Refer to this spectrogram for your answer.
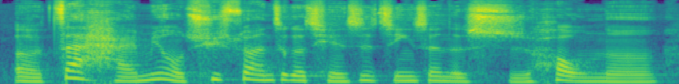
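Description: A woman in her thirties, a podcast host, telling a personal story in a chatty, giggly way with drawn-out dramatic pauses. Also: on the low side, animated, warm tone.

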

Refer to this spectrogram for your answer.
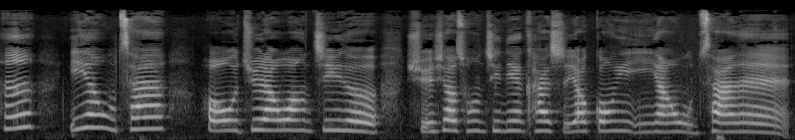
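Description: A woman's voice: sits high, steady tone, measured pace, pitched above the performer's own voice. A woman doing a whiny little girl dinosaur. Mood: sulky. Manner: whiny, sulky.

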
